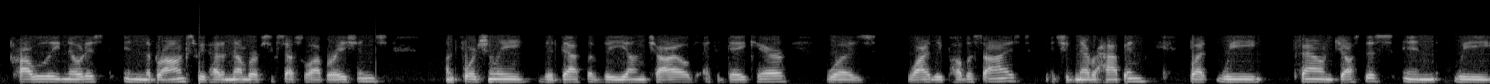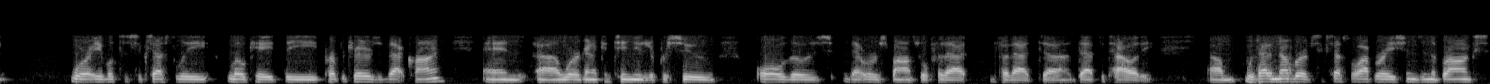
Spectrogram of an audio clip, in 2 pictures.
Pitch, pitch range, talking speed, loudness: 120 Hz, 115-125 Hz, 155 wpm, -23 LUFS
